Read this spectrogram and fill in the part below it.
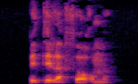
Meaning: to be in great shape, to be in great form, to be fighting fit
- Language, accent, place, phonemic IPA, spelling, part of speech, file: French, France, Lyon, /pe.te la fɔʁm/, péter la forme, verb, LL-Q150 (fra)-péter la forme.wav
